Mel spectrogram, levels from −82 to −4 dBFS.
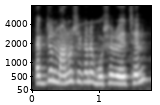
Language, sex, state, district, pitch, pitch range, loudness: Bengali, female, West Bengal, Alipurduar, 290 Hz, 275-335 Hz, -13 LUFS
